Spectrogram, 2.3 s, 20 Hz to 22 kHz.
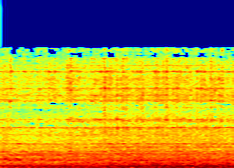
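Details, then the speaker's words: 2006 Volkswagen Jetta TDI right rear wheel bearing, wheel turned by hand with noticeable play; steady, gritty rumble and grinding from the badly worn bearing. "there's a fair bit of play in that and then there's this doesn't sound very good does it is that bearing again"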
